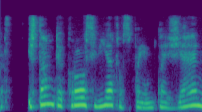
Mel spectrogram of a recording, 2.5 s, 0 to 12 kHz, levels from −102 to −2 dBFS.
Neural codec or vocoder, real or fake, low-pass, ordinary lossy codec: codec, 16 kHz, 16 kbps, FunCodec, trained on Chinese and English, 50 frames a second; fake; 7.2 kHz; AAC, 48 kbps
